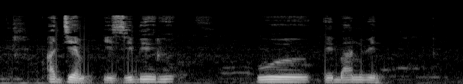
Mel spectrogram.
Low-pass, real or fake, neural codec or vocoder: 9.9 kHz; real; none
